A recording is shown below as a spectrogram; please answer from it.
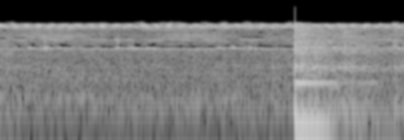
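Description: Crickets chirping in a steady, fast, high-pitched trill through the dark. About three seconds in, a sudden loud low boom cuts in, with a brief held tone ringing after it.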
